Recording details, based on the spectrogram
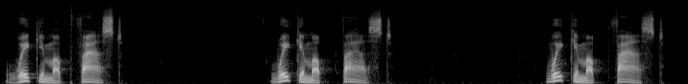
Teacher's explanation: wake and fast are clearly stressed him and are spoken lightly and quickly remember that it's not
